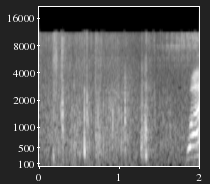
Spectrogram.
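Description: Faint, irregular footsteps of a hiker walking on a dry, leaf-littered dirt path.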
